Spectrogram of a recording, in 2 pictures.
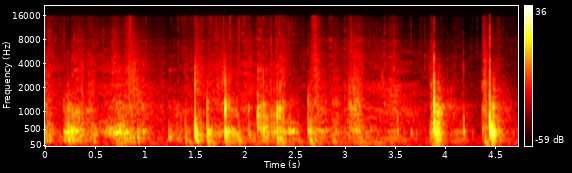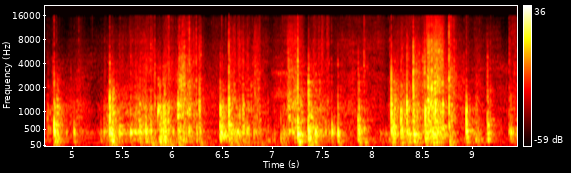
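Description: Hockey sticks clacking on the ice and against the puck in irregular sharp knocks, over the scrape of skate blades on ice.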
